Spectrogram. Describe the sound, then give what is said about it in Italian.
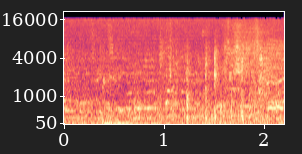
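Quick, scattered footsteps of several children running across a floor chessboard in a game, swapping places with classmates without touching, a busy patter of light thuds with faint chatter and murmuring voices in the background. “Adesso lo facciamo correndo, via.”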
